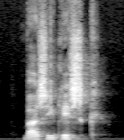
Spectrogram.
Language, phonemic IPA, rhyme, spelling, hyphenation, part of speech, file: Dutch, /ˌbaː.siˈlɪsk/, -ɪsk, basilisk, ba‧si‧lisk, noun, Nl-basilisk.ogg
- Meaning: 1. a basilisk (mythological or heraldic monster, part serpent, part rooster) 2. a basilisk, a tree-dwelling lizard of the genus Basiliscus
